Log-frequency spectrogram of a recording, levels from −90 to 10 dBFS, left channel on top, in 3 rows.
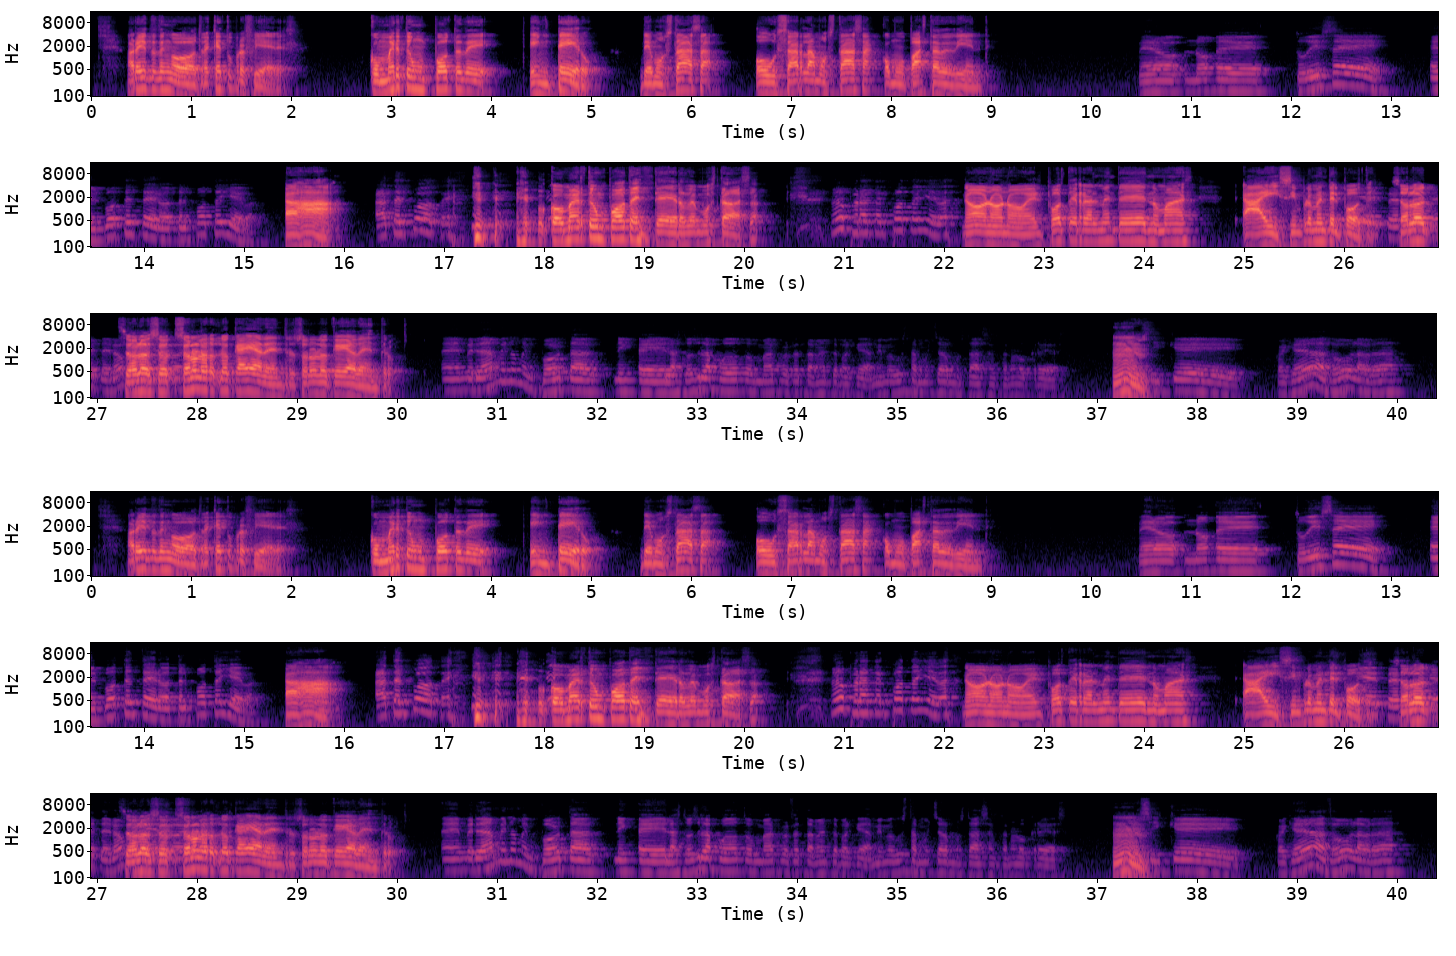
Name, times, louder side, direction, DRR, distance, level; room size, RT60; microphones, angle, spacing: voice 1, 0.4-2.0 2.8-4.0 4.4-5.0 5.5-6.2 6.6-8.9 15.4-15.9 17.3-17.4 17.7-20.1 22.2-24.4 25.0-26.2 26.6-26.8 27.3-30.0 37.2-37.5, left 4 dB, 50° left, 0.9 m, -23 dB
voice 2, 10.5-11.7 12.0-12.9 13.4-15.1 16.3-18.1 20.5-22.2 25.4-28.4 30.4-36.6 37.3-38.4 38.8-40.0, right 2 dB, 60° right, 1.9 m, -41 dB
18.5 x 14.0 x 2.4 m
head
